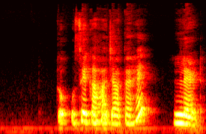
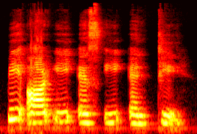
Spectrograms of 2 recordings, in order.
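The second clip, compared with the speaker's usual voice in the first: ordinary talk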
